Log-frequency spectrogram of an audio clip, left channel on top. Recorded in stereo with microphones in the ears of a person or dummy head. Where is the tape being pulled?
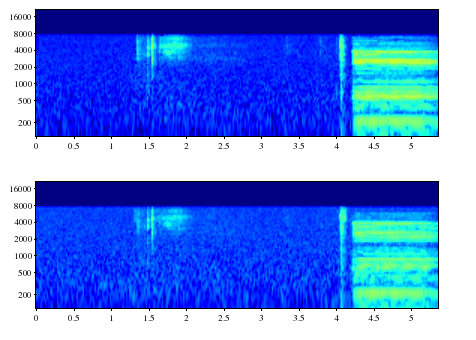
30° left (ahead or behind), 1.2 m.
